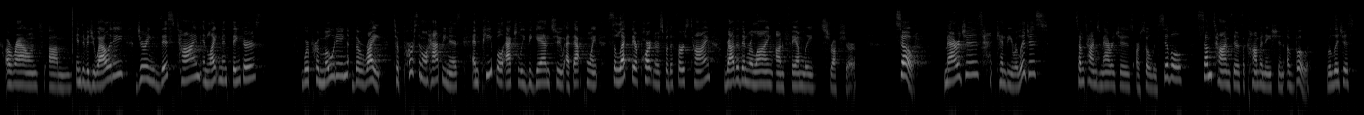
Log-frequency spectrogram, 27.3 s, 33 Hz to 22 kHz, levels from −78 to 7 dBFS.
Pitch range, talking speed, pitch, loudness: 190-250 Hz, 115 wpm, 215 Hz, -42 LUFS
